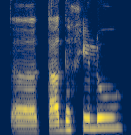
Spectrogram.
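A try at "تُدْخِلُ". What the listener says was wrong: Tudkhilu. Ta has a dhamma.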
